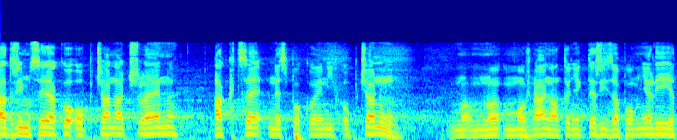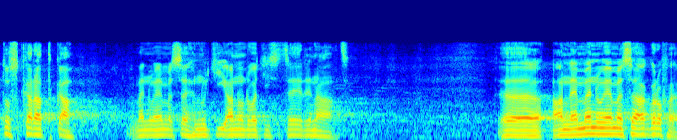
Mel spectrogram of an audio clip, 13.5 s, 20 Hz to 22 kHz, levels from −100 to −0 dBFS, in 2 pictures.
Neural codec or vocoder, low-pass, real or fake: none; 7.2 kHz; real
